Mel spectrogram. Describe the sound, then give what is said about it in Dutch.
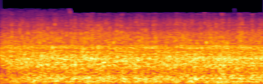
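Sustained one-minute applause from a large assembly in the European Parliament: a dense, steady wash of many hands clapping at an even loudness throughout, with no voices heard over it. “Ja, dit was het applaus eh, van een minuut.”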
